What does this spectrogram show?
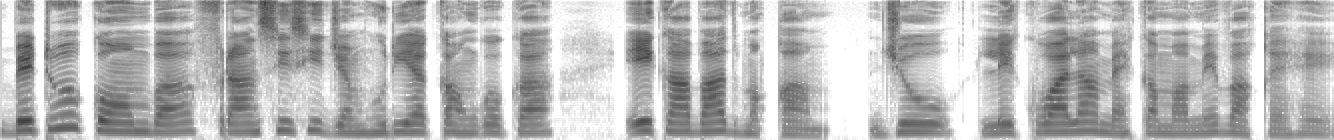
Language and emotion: Urdu, neutral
